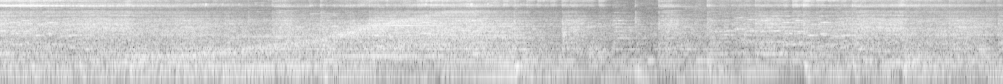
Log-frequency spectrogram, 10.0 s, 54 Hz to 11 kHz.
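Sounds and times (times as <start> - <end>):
rushing sound effect: 0.0 - 6.4
arcade machine music: 0.0 - 10.0.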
